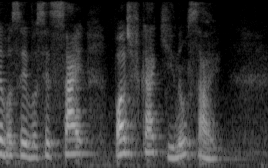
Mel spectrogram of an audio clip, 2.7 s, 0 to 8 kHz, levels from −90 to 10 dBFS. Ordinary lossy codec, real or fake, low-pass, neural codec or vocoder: none; real; none; none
